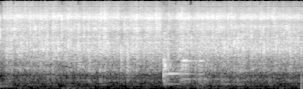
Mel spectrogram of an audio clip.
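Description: Two small tomatoes drop into a hot frying pan with a brief bump, the steady sizzle of oil running throughout, close and fairly loud with no talking.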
